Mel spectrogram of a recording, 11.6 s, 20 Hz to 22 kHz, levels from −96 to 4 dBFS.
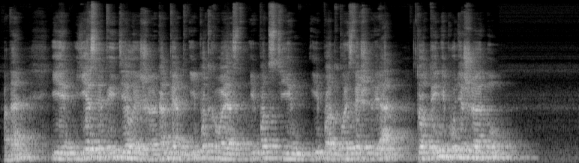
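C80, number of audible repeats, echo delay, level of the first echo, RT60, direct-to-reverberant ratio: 6.0 dB, no echo, no echo, no echo, 1.2 s, -3.5 dB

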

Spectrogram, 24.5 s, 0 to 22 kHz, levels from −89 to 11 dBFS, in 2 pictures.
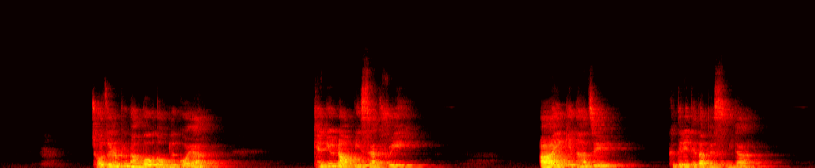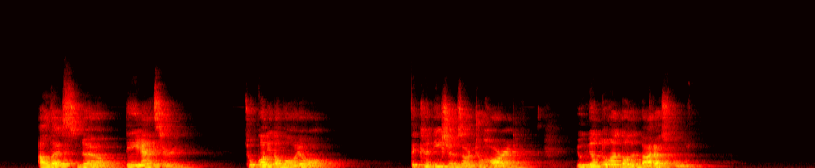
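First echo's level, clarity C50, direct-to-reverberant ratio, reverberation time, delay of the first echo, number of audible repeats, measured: no echo, 6.5 dB, -2.0 dB, 0.90 s, no echo, no echo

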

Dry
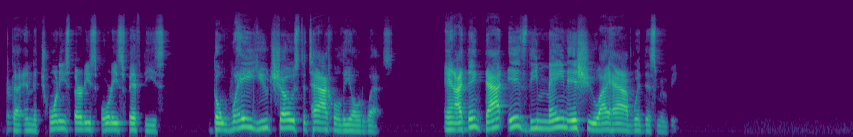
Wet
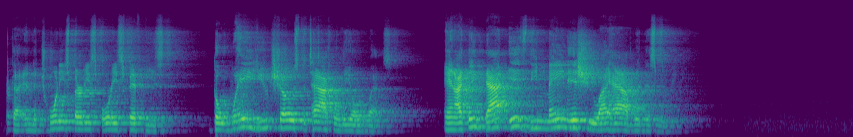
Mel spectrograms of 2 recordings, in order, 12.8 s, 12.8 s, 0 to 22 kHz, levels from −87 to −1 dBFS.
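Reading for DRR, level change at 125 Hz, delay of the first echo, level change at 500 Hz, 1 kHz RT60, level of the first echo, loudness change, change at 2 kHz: 5.5 dB, -5.5 dB, 116 ms, +2.0 dB, 1.5 s, -11.0 dB, +2.0 dB, +3.0 dB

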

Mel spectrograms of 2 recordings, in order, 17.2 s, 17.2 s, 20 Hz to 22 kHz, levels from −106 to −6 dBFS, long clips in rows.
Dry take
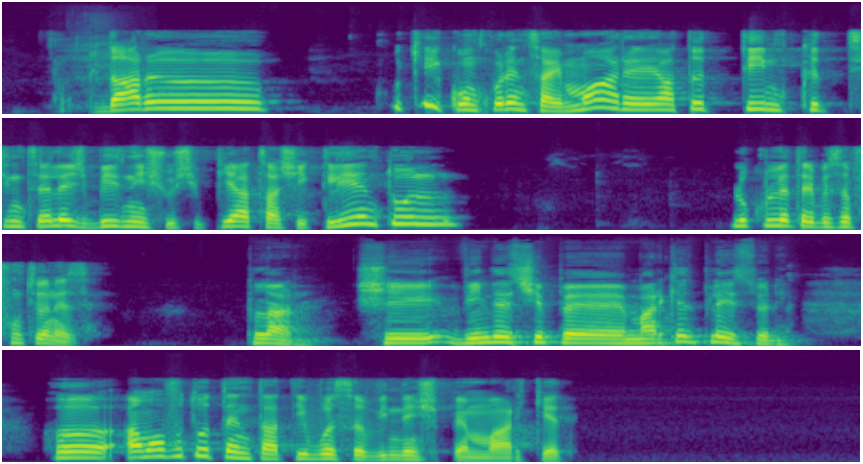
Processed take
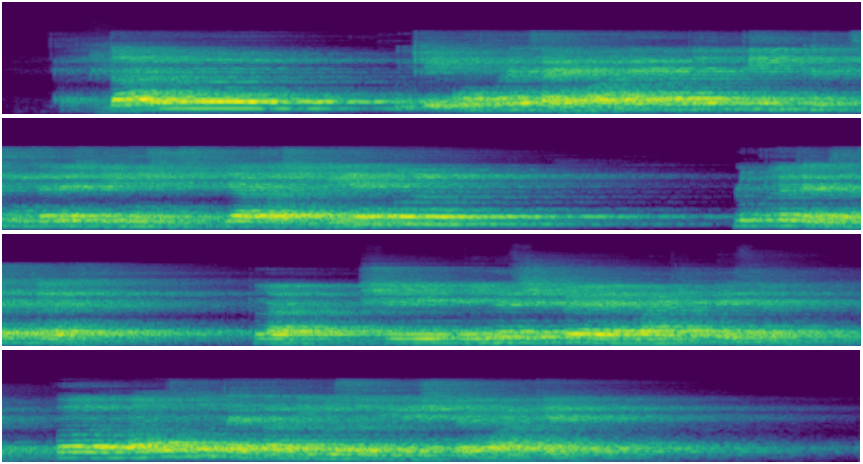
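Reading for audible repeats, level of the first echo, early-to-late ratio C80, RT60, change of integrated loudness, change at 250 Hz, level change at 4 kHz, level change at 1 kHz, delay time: no echo, no echo, -1.5 dB, 2.1 s, -0.5 dB, -8.5 dB, -8.5 dB, -10.5 dB, no echo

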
